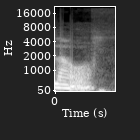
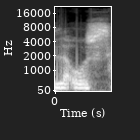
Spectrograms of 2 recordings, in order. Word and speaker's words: Laos: Hindi po Laos ang hindi po Laos ang basa silent s po yon law l a o s Lao Pero kapag binasa mo siya ng ano Laos ' ba pero Lao po yun silent s Tingnan niyo po yung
